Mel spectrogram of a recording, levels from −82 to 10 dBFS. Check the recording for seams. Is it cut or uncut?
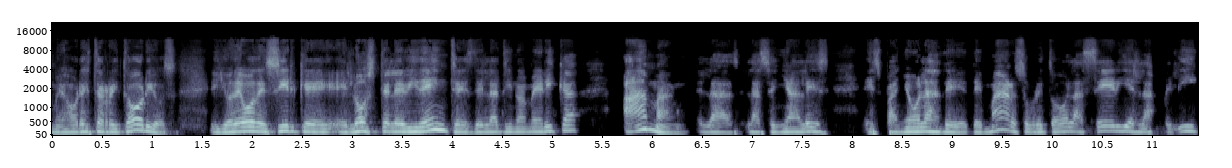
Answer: uncut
